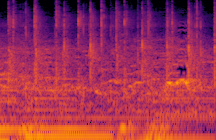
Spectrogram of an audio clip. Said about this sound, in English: Clapping here, holding the drinks in between the teeth, committed clapping.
